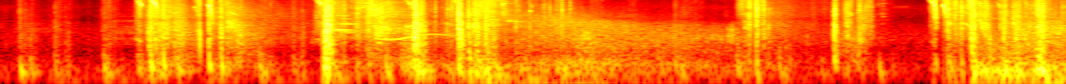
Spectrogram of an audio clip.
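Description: Gunshots crack loudly nearby.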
